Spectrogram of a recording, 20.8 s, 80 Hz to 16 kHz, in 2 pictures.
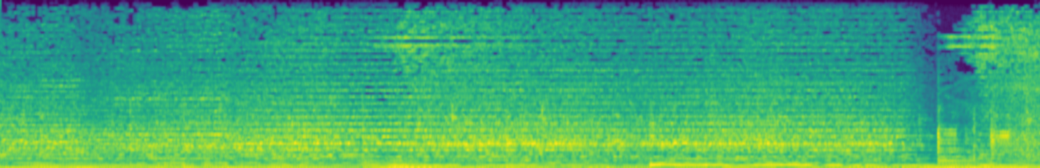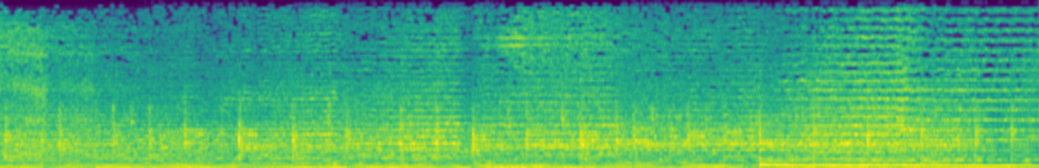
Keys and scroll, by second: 7.9 space, 10.6 space, 20.4 space.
